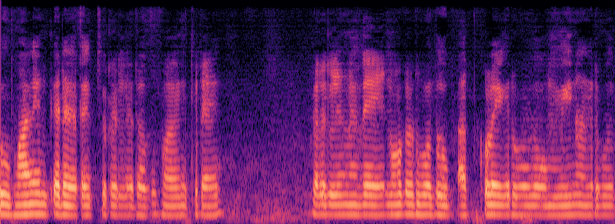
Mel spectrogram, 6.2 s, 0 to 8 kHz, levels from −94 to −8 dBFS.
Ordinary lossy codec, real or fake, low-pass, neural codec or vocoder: none; fake; 7.2 kHz; codec, 44.1 kHz, 2.6 kbps, DAC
